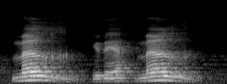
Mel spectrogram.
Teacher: Di tenggorokan kita, ya, paling atas di sini. Mag, ya, harus ada suara kayak orang ngorok. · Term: Gha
